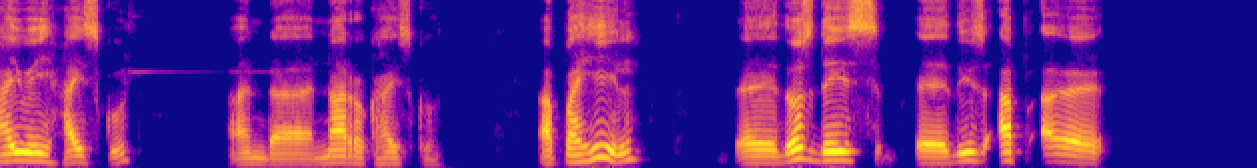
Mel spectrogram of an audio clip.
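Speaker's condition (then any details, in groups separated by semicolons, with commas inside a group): No condition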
